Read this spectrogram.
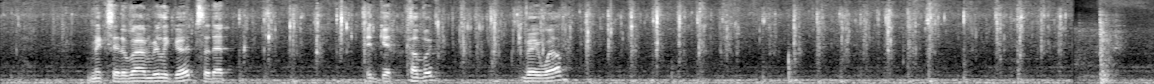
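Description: Hands squish and knead wet meat in a bowl.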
